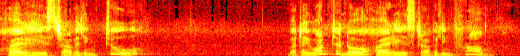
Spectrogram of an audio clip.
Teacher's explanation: is traveling from so here the emphasis is on two from accent is also on to and from because you want to have a contrast between these prepositions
